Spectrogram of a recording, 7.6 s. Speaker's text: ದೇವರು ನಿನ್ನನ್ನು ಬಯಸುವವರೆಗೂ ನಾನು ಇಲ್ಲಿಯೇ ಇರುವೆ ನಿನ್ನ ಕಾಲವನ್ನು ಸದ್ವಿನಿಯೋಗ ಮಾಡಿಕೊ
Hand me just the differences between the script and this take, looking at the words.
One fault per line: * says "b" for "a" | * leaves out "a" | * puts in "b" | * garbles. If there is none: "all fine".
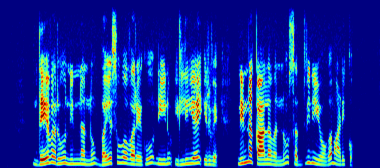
* says "ನೀನು" for "ನಾನು"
